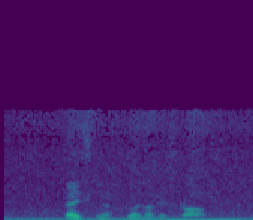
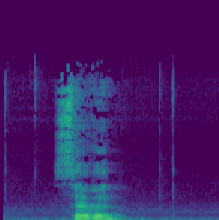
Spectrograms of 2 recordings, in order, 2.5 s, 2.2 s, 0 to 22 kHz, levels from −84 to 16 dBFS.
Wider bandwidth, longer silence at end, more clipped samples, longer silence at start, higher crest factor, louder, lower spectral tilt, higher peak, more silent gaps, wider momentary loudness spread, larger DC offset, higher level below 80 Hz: second, 11.5 kHz vs 16.5 kHz; second, 0 s vs 0.95 s; neither; second, 0.05 s vs 0.55 s; about the same, 18 dB vs 18 dB; second, -35 LUFS vs -16 LUFS; first, -6.5 dB/octave vs -5 dB/octave; second, -16 dBFS vs -2 dBFS; neither; about the same, 17 LU vs 17 LU; neither; first, -42 dBFS vs -52 dBFS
